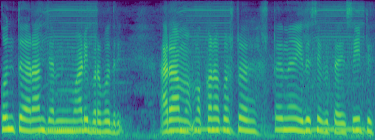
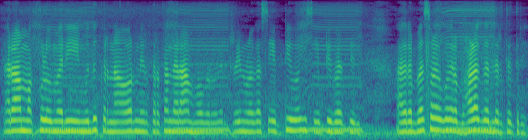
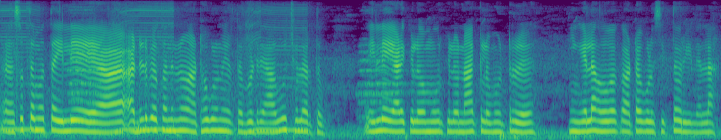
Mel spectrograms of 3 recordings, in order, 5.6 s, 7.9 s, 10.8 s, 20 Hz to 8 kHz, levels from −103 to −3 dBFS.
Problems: background sounds at intervals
